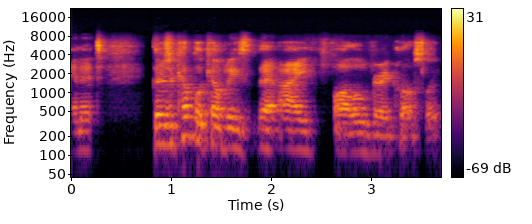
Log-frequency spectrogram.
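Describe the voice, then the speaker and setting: A man with a medium pitch and an unremarkable speaking voice talks at a fairly quick pace. His intonation is lively. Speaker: conference speaker. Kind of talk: conference presentation. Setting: virtual conference.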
